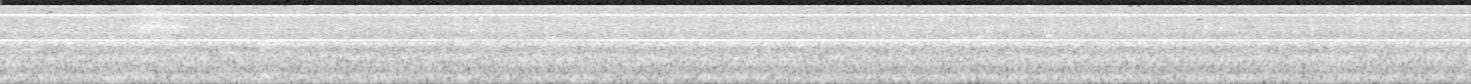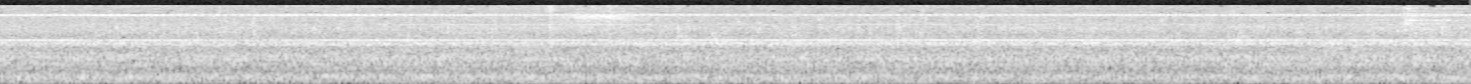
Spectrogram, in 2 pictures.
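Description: PE tube laminating (covering) machine line running steadily, with water spraying in its cooling trough: an even hiss with two constant high-pitched whines.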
